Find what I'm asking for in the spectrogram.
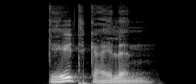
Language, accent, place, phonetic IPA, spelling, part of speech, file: German, Germany, Berlin, [ˈɡɛltˌɡaɪ̯lən], geldgeilen, adjective, De-geldgeilen.ogg
- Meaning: inflection of geldgeil: 1. strong genitive masculine/neuter singular 2. weak/mixed genitive/dative all-gender singular 3. strong/weak/mixed accusative masculine singular 4. strong dative plural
